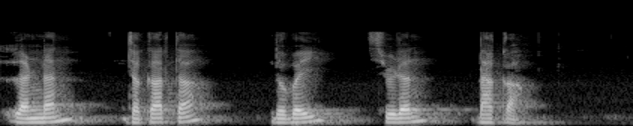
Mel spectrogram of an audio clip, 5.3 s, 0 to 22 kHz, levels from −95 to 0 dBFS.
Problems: background sounds at intervals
